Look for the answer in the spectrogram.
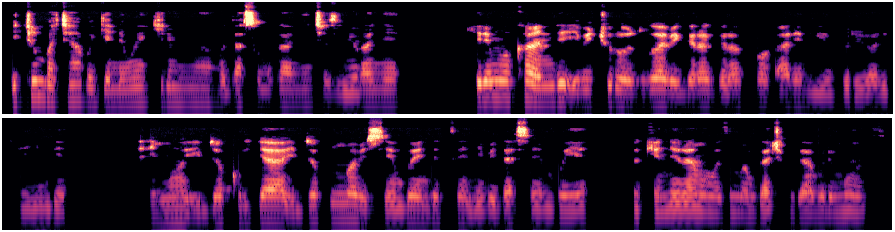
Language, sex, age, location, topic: Kinyarwanda, male, 50+, Kigali, finance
